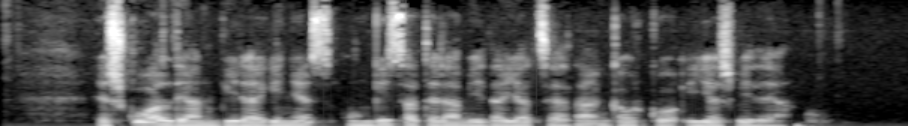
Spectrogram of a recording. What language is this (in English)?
Basque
